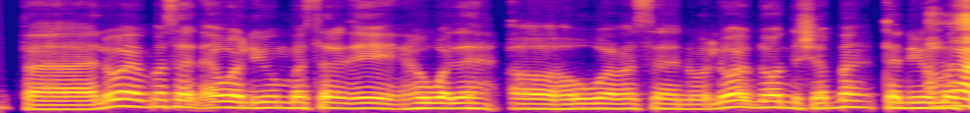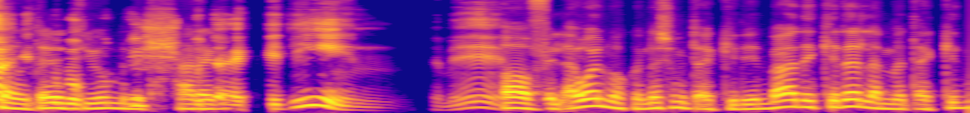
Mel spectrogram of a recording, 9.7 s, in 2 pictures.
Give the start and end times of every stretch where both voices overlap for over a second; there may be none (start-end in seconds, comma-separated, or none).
4.7-6.0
